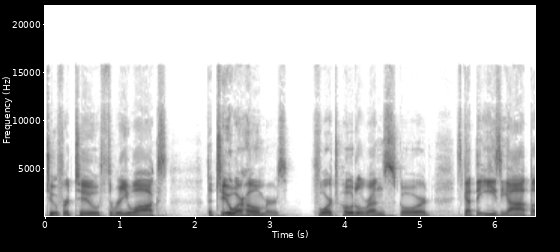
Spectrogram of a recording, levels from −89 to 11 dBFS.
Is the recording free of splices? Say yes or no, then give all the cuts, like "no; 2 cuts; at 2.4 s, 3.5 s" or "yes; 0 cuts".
yes; 0 cuts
